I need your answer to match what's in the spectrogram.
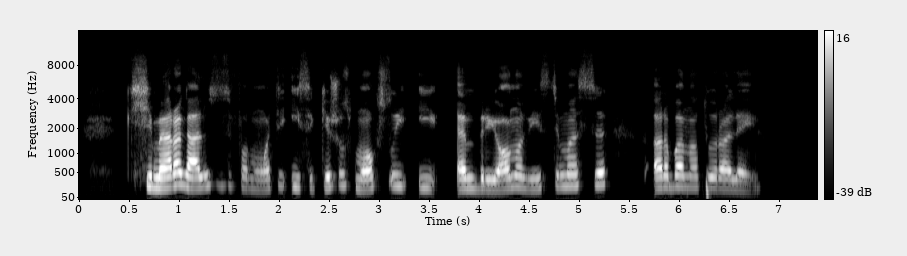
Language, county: Lithuanian, Kaunas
